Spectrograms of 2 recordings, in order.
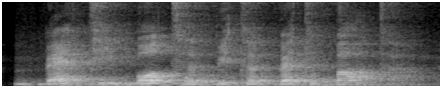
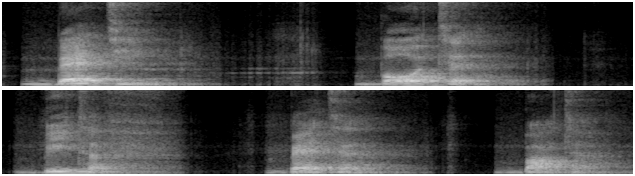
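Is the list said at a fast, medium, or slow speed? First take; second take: fast; slow. First: The words are said quickly. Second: The words are said slowly. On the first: "I'll try to a little bit faster, lebih cepat lagi" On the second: "Ini dalam uh, slow motion ya, dalam bentuk pelan ya"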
